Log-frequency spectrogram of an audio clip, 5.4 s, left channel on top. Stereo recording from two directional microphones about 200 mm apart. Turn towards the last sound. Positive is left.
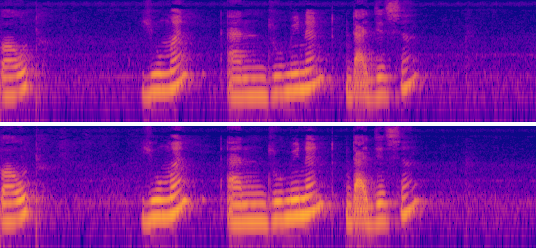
turn(degrees=-15)  # may be behind; listen again after turning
